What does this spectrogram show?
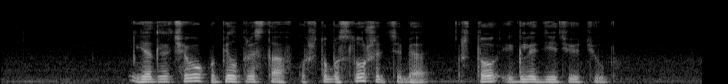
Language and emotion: Russian, neutral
